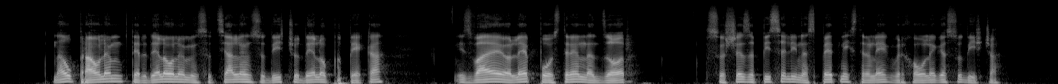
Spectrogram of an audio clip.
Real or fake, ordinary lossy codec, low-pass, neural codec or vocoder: fake; none; 19.8 kHz; autoencoder, 48 kHz, 32 numbers a frame, DAC-VAE, trained on Japanese speech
